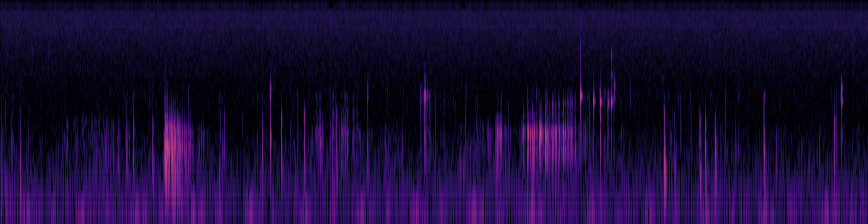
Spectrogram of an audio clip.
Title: Stomach growls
